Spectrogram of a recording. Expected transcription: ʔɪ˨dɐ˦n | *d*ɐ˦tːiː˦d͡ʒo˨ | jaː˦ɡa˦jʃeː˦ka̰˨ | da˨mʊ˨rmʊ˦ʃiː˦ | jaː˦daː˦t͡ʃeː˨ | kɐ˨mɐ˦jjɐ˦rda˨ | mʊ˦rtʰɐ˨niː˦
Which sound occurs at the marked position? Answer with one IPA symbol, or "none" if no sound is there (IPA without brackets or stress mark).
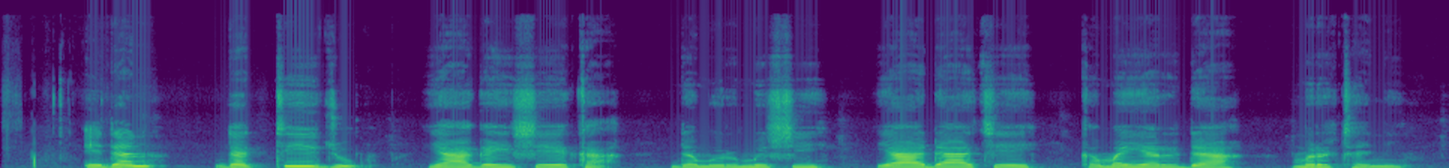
d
